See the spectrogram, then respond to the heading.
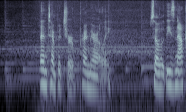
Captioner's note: hair dryer blows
